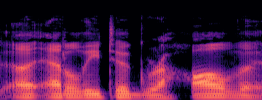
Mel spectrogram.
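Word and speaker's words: Adelita Grijalva: Adalita Graalva is how you say her name.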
